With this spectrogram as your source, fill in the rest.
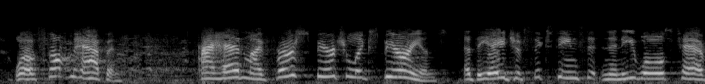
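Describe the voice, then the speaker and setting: Swinging very widely in pitch, a woman with an American accent talks at a high pitch and a moderate pace over noticeable background noise. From US South. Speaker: recovery speaker. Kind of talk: recovery talk to an audience. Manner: animated.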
